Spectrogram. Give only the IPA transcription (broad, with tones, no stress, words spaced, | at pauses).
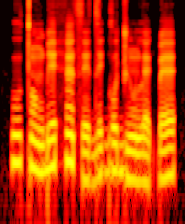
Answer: u˦tɔ̃˧ɡ͡be˦ hɛ̃˦˨se˨ de˧ɡo˧d͡ʒũ˨ lɛ˨k͡pɛ˧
